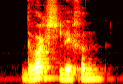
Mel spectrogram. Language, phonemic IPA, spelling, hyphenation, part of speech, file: Dutch, /ˈdʋɑrsˌlɪ.ɣə(n)/, dwarsliggen, dwars‧lig‧gen, verb, Nl-dwarsliggen.ogg
- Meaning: to hamper, to obstruct, to oppose implacably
